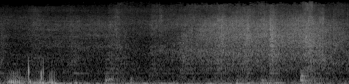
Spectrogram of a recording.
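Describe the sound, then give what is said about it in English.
Brussels sprouts sizzle in a pan as mustard dressing is added and tossed. A steady, bright hiss swells slightly toward the end, with a few soft low knocks from stirring near the start. “I'm going to add my dressing, that mustard dressing. I'm going to toss that around.”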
